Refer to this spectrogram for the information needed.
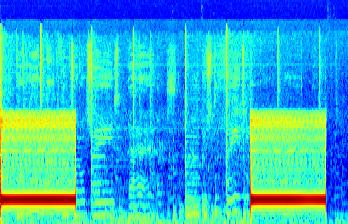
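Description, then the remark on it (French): A telephone ringback tone sounds twice during a call from the TSF Jazz radio station in Paris to a musician in California, each steady buzzing ring lasting about a second and a half, separated by a long quiet pause with only faint murmurs, as if waiting for someone to answer. “…, on lui a passé un coup de fil hier soir pour recueillir son témoignage.”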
